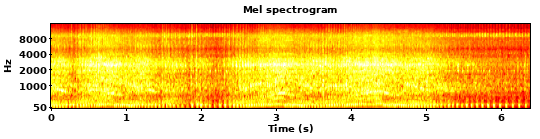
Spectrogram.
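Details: 2018 Trailmaster 150 XRX single-cylinder, previously not running due to carburetor issues, just after fitting new carburetor and warming up: steady low putter idle, revs drifting gently then settling, clean and even; normal idle.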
